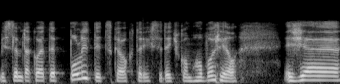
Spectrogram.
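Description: A woman with a normal speaking voice talks at a moderate pace in a fairly low pitch, her pitch varying in an ordinary way. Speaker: commentator. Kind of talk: political talk radio discussion.

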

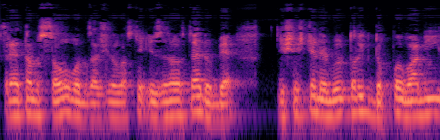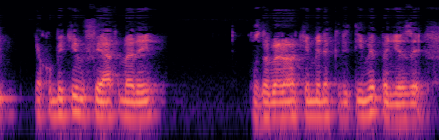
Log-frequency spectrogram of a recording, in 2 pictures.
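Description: At a moderate pace, an ordinary speaking voice keeps its intonation fairly even. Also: man. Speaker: regular co-host discussing history and politics. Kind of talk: casual radio discussion.

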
